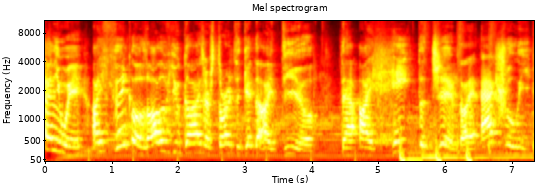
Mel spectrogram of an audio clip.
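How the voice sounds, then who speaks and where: A man speaking at a fairly slow pace, with clear music in the background. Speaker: fitness vlogger. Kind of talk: casual vlog chat. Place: home room. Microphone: webcam.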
